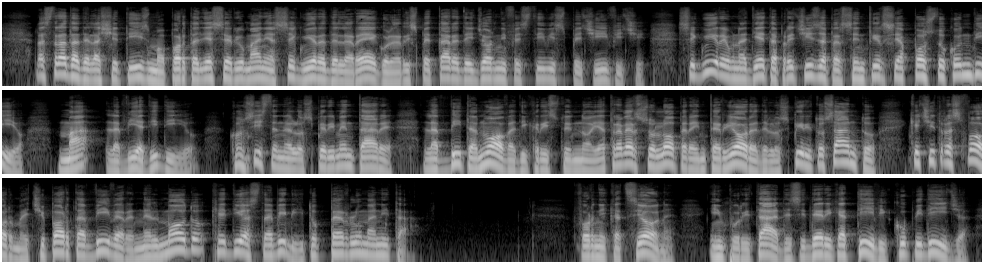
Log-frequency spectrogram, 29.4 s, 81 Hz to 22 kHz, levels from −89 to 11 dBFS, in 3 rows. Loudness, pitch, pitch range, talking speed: -19 LUFS, 130 Hz, 110-150 Hz, 140 wpm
